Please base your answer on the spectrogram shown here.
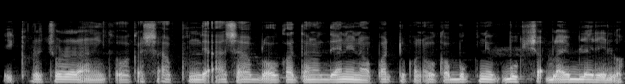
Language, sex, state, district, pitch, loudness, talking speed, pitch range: Telugu, male, Andhra Pradesh, Sri Satya Sai, 115 Hz, -16 LUFS, 180 wpm, 110-120 Hz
